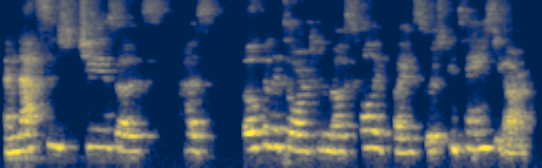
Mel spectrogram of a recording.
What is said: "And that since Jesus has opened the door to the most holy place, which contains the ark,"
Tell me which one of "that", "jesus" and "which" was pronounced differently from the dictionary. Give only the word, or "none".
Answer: none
